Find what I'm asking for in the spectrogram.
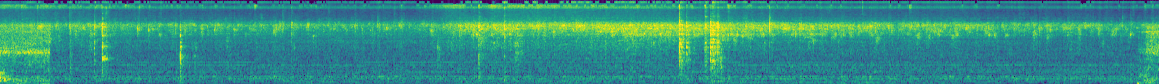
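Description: Chopped onions fry in hot oil in a pan while cooking pumpkin and Malabar spinach, a steady broadband sizzle with occasional stirring scrapes, brightening around the middle and running alone without talk.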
